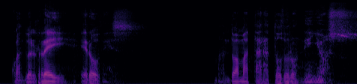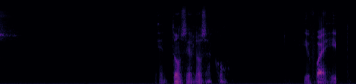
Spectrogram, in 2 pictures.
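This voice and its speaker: With a very deep voice, a male pastor addresses his congregation directly in a sermon, lurching from loud exclamations to near-whispers.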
